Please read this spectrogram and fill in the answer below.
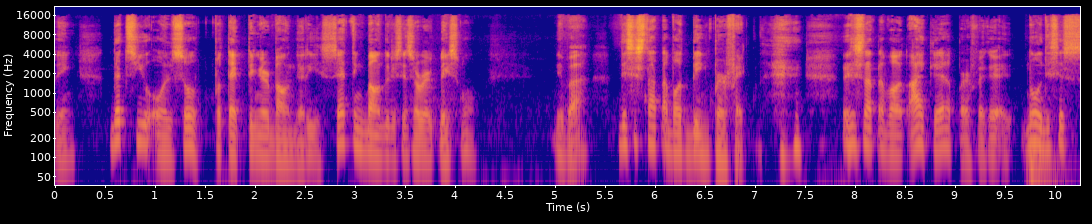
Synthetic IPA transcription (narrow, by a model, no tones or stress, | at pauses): ɪ̃ŋ | d̪ɐt̪sjuʔolsopɹɔt̪ɛk̚t̪ɪ̃ŋjɔɹbawnd̪ɛɾisːɛt̪ɪ̃ŋbawnd̪ɛɹisɪ̃nsɐɹɛt̚plejsmo | d̪ɪba̰ | d̪ɪsɪsnɐt̪ɐbawt̪̚biːɪ̃ŋpɛɹfɛ̰k̚t̪̚ | d̪ɪsɪsnɐt̪ɐbawt̪a̰jkɛpɛɹfɛk̚t̪nowd̪ɪsɪs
